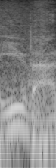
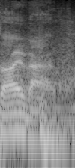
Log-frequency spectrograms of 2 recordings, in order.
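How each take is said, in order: First: The name begins with a vowel other than 'eye'. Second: The name begins with an 'eye' sound. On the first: The speaker calls it wrong. "It's not" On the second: The speaker calls it right. "Like iRobot"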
